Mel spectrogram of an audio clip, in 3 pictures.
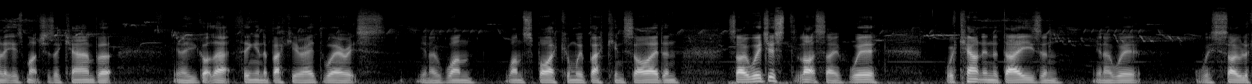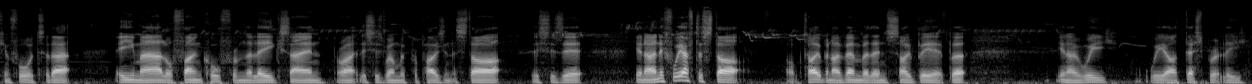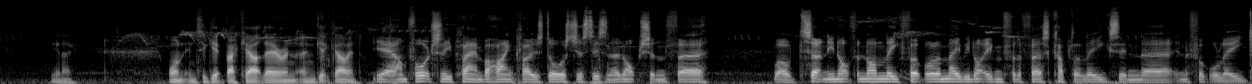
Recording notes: LIVE from the site of City’s new stadium at Sawston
